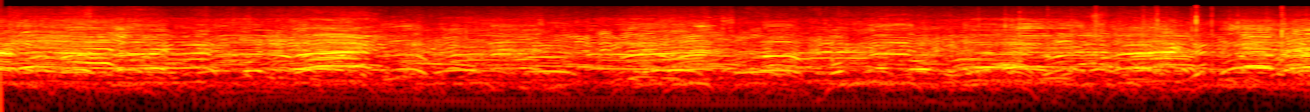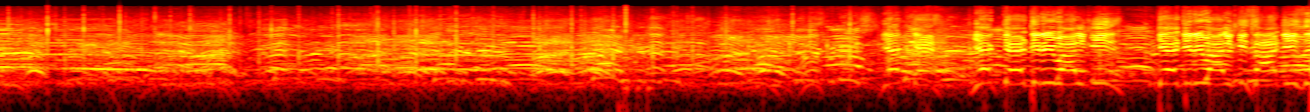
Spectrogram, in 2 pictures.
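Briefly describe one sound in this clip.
A large crowd of men shouts and clamours loudly outdoors.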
